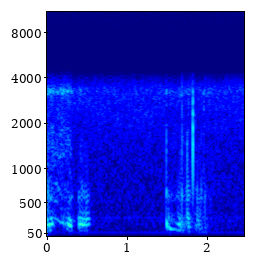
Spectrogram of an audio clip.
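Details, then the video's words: Teddy, a Corgi asleep indoors, gives two short rasping snores with low harmonic tones, a pause, then a longer rattling snore breath. "Teddy SNORING"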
